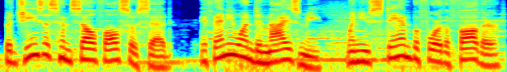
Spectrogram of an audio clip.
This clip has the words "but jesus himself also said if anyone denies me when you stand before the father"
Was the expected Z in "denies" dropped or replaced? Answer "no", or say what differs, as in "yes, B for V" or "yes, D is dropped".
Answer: no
